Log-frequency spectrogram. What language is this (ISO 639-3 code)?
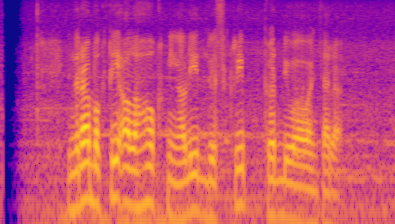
sun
